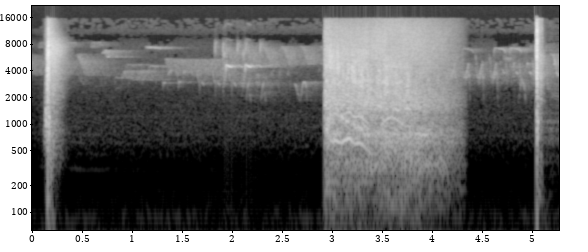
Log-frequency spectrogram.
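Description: A shogi piece snapped down onto a wooden board with a sharp 'pachin' click, and again near the end. Between the two clicks come faint high bird chirps and a rushing noise about a second and a half long.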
